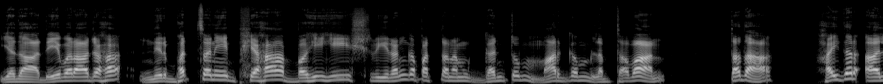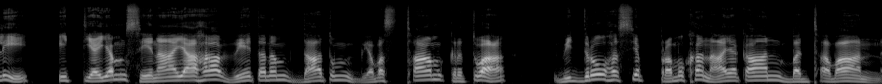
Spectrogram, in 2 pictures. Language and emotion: Sanskrit, neutral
